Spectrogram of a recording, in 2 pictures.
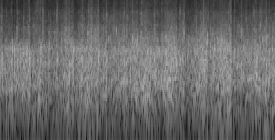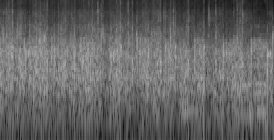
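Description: A large children's choir sings loudly in an echoing hall.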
